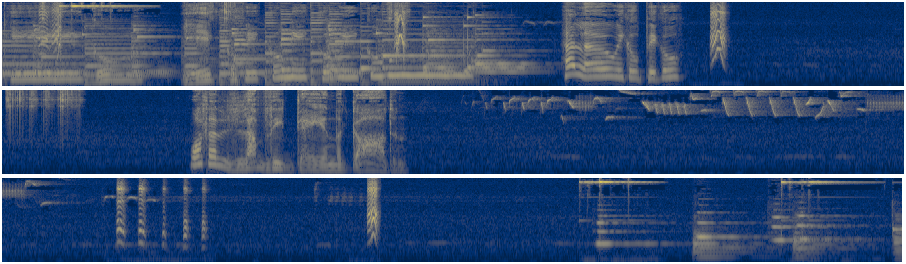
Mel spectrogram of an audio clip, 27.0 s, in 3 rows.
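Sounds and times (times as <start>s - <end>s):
tinkling chime-like notes: 0.5s - 1.5s, 23.8s - 24.8s, 25.8s - 26.9s
birds chirping and trilling: 5.0s - 5.8s, 12.8s - 24.4s.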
